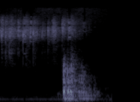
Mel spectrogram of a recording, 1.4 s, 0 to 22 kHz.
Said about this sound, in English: I want you to roll. Yeah. Willpower or might, whichever one you choose. They're both 3 dice.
